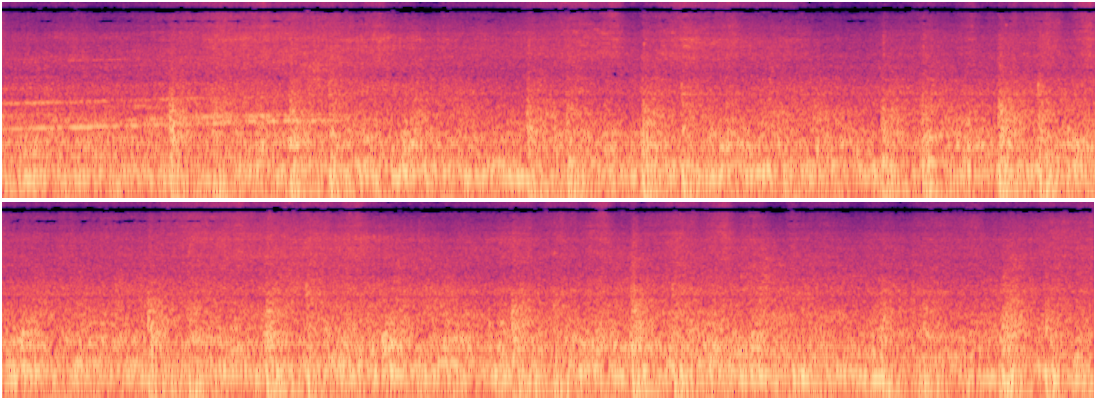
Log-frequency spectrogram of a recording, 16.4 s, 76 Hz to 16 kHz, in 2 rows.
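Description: Keihan 7200 series electric train pulling out of the station: its traction motors whine upward in pitch over the first couple of seconds, then its wheels clack over rail joints under a steady rumble as the cars pass close by.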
